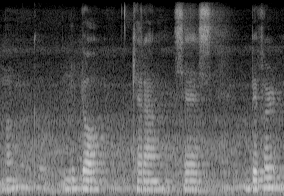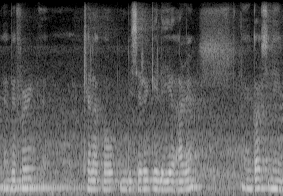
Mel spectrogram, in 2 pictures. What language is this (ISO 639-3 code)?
brx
